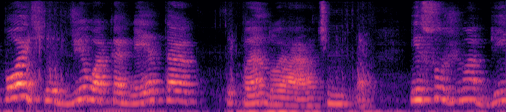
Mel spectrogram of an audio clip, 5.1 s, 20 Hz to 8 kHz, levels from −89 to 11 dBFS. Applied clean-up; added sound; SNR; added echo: neural separator model SepFormer DNS4.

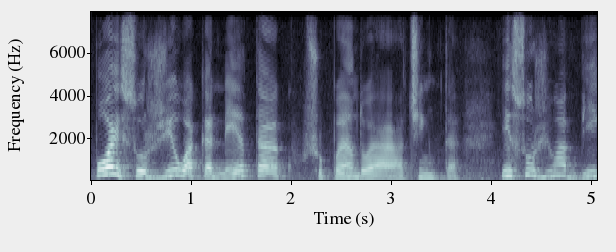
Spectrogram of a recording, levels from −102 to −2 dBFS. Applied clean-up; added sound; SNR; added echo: none; none; none; none.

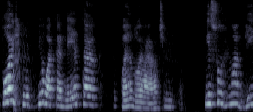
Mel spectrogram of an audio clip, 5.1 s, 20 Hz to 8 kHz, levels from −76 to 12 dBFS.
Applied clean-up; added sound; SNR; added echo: neural mask model DeepFilterNet 3.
